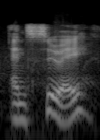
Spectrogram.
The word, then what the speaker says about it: Nsue: Ensue, that's how you say it.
